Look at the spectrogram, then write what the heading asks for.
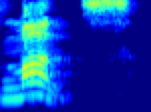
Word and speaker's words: months: help you with pronunciation one of the most difficult pronunciation words for students is months months if it's difficult for you to say months because your tongue goes behind your te say it like this months months don't write it like that I will be not a happy Teacher don't write this but for pronunciation just say months no one can hear the difference it's actually months but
